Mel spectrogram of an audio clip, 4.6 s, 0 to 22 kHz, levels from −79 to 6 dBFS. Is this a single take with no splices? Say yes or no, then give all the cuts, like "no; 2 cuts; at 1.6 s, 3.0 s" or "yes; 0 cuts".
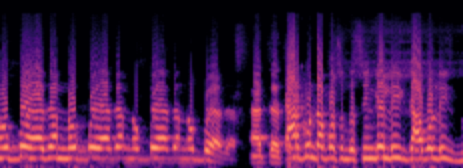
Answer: yes; 0 cuts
